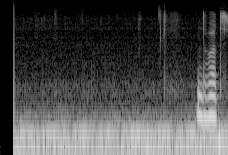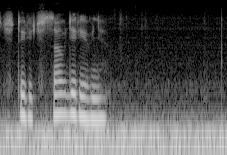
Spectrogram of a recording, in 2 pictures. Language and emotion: Russian, neutral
